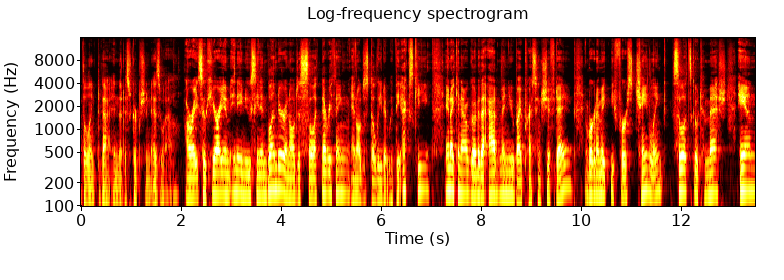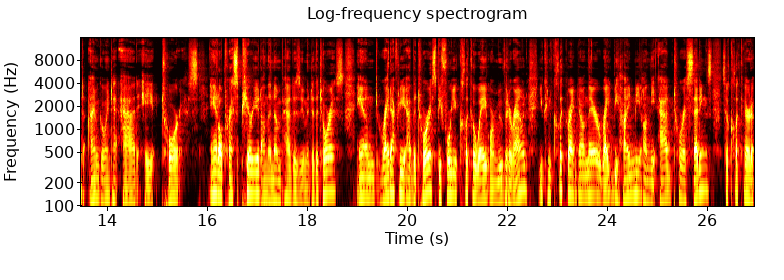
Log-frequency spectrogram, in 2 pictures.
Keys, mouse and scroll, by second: 2.0-3.1 shift+middle drag, 3.3-4.8 middle drag, 3.3 a, 4.1 a, 5.2 middle click, 5.4 middle click, 5.6 x, 6.4-6.9 shift+drag, 6.9-7.4 shift+middle drag, 6.9-8.9 scroll up 1, 7.5-7.9 shift+middle drag, 8.0 shift+middle click, 8.2 a, 15.1 click, 15.6 middle click, 20.1-24.2 scroll down 1, 24.2 click, 26.5 middle drag, 26.8-26.9 shift+middle drag.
